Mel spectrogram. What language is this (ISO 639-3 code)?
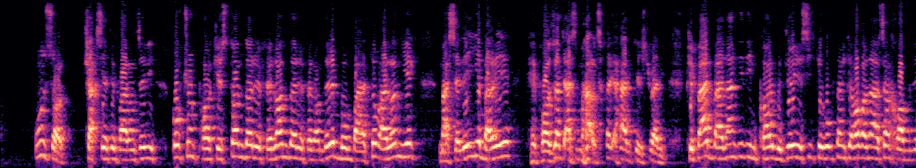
fas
